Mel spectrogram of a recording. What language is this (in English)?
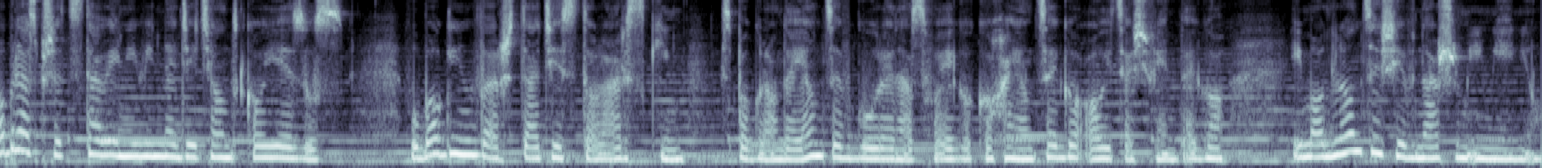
Polish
